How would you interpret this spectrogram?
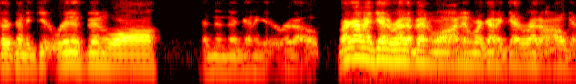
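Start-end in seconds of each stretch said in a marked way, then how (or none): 3.4-5.8 poor Boston accent attempt. Quoting Kevin Sullivan's plan; bad Kevin Sullivan Boston accent. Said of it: "that wasn't a very good Boston accent".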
